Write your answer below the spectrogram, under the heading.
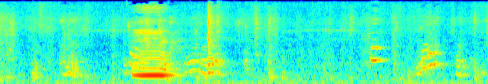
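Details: Brazilian Terrier puppies of a kennel litter in Joinville, Brazil, with one sharp loud yelp followed by a couple of fainter squeaky whines.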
